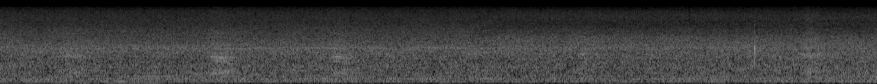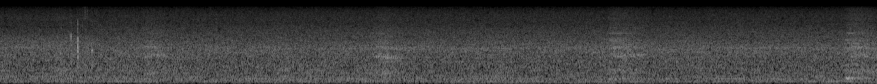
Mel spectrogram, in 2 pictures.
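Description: Steady background hiss with no speech. Faint soft sounds come every second or two, and two sharp clicks fall about halfway through.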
